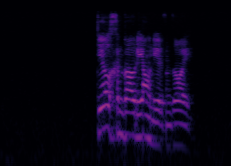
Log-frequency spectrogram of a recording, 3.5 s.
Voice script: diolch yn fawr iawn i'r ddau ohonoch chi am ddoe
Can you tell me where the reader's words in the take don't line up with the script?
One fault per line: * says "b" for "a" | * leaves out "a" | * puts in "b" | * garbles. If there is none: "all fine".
* leaves out "ddau ohonoch chi"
